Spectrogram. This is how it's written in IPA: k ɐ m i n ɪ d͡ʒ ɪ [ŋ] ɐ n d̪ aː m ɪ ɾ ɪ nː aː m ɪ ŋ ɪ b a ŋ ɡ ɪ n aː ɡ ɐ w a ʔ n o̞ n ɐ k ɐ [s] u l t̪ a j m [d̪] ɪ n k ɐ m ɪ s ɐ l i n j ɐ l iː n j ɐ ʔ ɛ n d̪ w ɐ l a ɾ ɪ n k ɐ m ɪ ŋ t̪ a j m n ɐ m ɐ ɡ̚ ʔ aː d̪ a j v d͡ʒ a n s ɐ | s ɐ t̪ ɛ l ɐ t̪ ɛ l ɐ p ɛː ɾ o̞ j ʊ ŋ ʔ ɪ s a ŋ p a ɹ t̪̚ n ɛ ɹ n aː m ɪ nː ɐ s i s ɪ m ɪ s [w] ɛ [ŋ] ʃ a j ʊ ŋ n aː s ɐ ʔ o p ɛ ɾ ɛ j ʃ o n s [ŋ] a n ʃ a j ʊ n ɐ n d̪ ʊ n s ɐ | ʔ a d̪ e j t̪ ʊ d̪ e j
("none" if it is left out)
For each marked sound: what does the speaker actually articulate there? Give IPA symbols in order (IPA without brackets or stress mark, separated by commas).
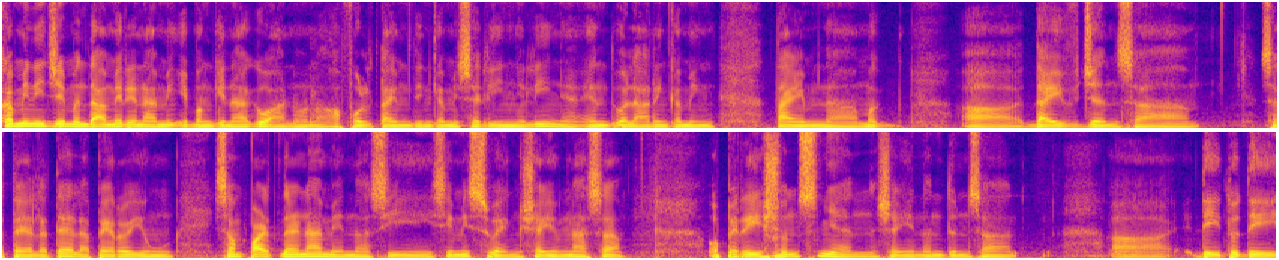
m, f, d̪, w, ŋ, ɲ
